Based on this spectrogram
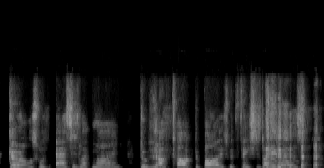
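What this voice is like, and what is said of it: Put-on accent quoting a character. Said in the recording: “Sorry for the accent, but I can't do this without it”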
